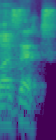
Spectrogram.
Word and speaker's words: Noisette: Noisette, yeah. Very good. I was thinking, so the way that I'm pronouncing it is NWA, Noisette.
